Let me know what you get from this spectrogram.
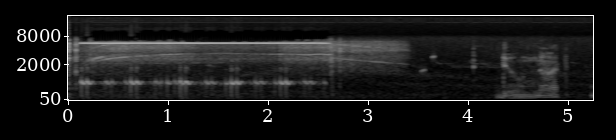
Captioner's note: electronic whirring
